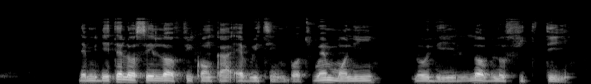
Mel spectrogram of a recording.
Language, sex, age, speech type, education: Nigerian Pidgin, male, 15-29, spontaneous, tertiary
